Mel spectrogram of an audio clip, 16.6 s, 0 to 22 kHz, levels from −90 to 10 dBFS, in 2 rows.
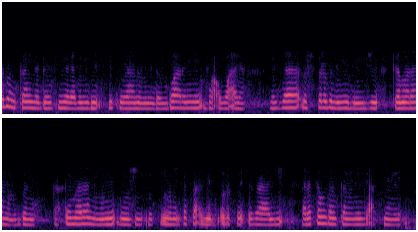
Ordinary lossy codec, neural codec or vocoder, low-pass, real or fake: MP3, 32 kbps; codec, 24 kHz, 3 kbps, HILCodec; 3.6 kHz; fake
